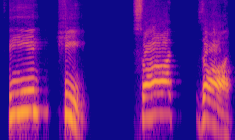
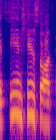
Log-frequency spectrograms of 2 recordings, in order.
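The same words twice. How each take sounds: First: सीन, शीन, सॉद, जॉद each said alone with a clear pause after; letter by letter, stopping after each one; pause between letters. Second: सीन, शीन, सॉद rattled off in one breath with no gaps; सीन शीन सॉद blurred together quickly, the wrong way; run together. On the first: Teacher shows students how to pause between letters. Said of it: "फिर रुकना पड़ता है". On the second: Teacher shows students the wrong way, rushed. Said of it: "हम एक साथ ऐसे नहीं पढ़ेंगे". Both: Shown as a demonstration.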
